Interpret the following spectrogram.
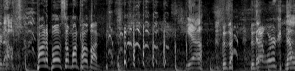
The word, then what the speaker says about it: Montalban: How do you say Montalban? Is that right? Montalban. There you go. I'm pretty sure if you told the driver to go there, he would figure it out. Para po sa Montalban.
